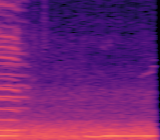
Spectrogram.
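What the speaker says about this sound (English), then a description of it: "Rare black cockatoos." An endangered glossy black cockatoo calls near the coast at Ulladulla, with Pigeon House Mountain nearby: a thin, drawn-out wavering cry over soft outdoor background noise.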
